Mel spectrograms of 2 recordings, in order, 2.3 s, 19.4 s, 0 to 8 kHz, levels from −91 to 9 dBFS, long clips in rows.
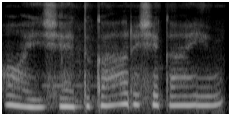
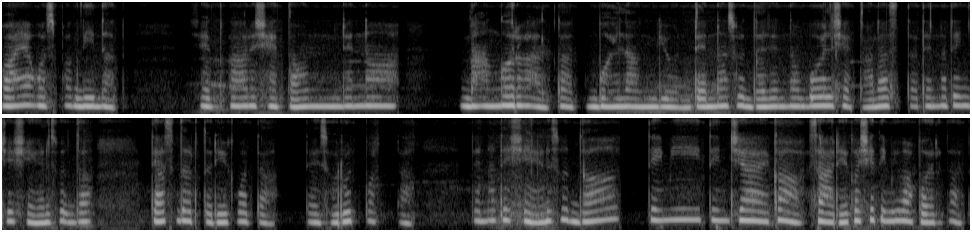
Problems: constant background noise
